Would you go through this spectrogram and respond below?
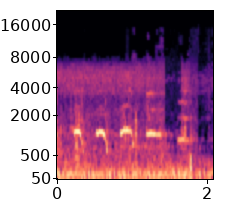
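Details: Five-week-old blue merle male Australian Shepherd puppy at a farm in Talala, Oklahoma, on 31 August 2021, called a cry baby: a run of four thin, steady whimpers, each slightly falling at the end, over a constant low hum.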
